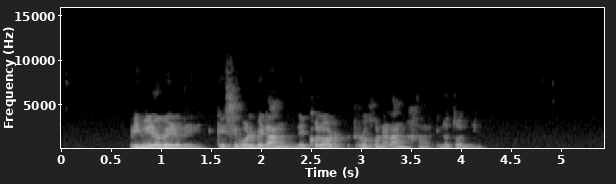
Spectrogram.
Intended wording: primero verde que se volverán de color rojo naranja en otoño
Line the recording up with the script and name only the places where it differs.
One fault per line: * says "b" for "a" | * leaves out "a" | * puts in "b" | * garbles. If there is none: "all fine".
all fine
